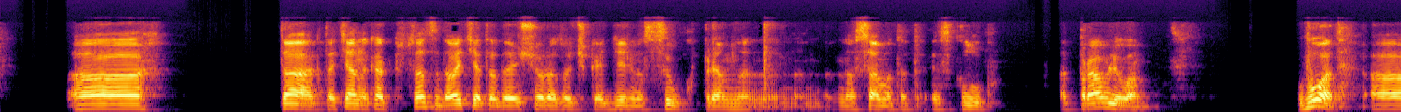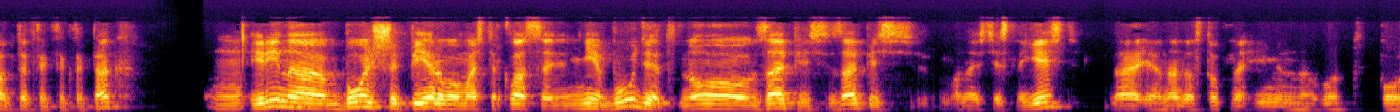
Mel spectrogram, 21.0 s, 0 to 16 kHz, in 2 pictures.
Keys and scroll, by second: 3.8 ctrl+c, 5.1 ctrl+v.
